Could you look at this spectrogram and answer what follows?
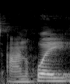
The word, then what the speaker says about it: Anhui: The city is spelled H-E-F-E-I, Hefei, and it's located in Anhui Province. Anhui is spelled A-N-H-U-I.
